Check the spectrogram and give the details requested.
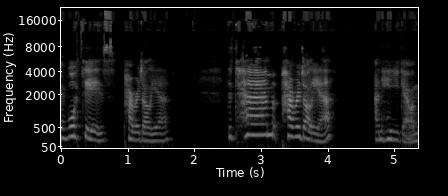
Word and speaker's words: pareidolia: And it's pronounced par A do le.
